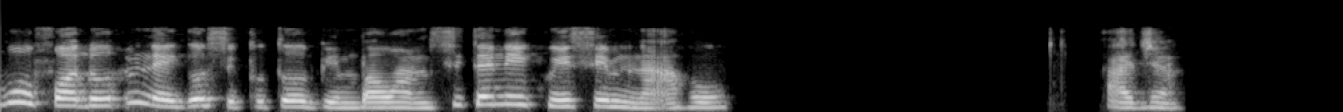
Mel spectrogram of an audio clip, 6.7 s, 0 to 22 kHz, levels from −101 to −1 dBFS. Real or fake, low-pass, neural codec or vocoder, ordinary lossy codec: fake; none; codec, 16 kHz, 8 kbps, FunCodec, trained on Chinese and English, 25 frames a second; none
